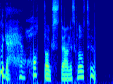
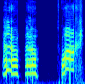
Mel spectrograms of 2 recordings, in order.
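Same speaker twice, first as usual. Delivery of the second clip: high squawky parrot greeting; 9 semitones higher, 7 dB louder, slower than usual. Acted. Parrot greeting the visitors, high squawking parrot voice. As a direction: chirp it out like a talking parrot, then squawk. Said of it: "Hey, it's Polly".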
